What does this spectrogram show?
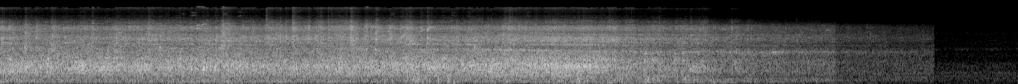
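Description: Freight train of covered and tank wagons rolling past close by, its wheels clattering on the rails. The noise fades from about six seconds in and cuts off abruptly near the end.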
